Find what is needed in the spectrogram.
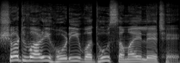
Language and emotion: Gujarati, neutral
